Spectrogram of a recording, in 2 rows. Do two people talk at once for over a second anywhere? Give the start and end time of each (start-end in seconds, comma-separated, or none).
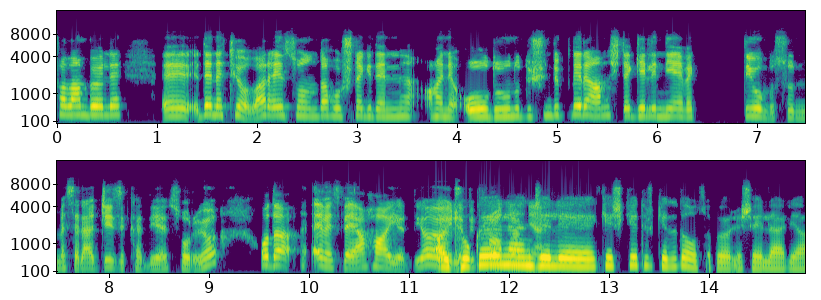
11.2-12.4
